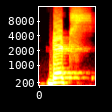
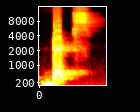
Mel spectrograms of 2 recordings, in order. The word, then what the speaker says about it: debts: डेट्स, इसका pronunciation मैंने आपको बताया है, बी को साइलेंट रखेंगे, टी को प्रोनाउंस करेंगे, डेट्स।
